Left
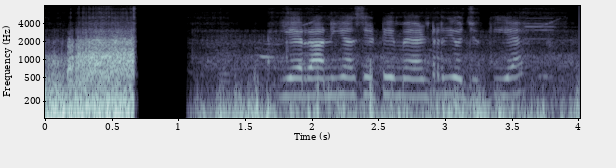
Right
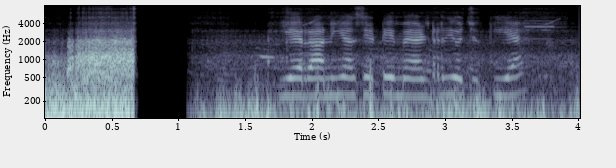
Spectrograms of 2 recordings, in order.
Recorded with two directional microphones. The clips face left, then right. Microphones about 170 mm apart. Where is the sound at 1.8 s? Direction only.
10° right (ahead or behind).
